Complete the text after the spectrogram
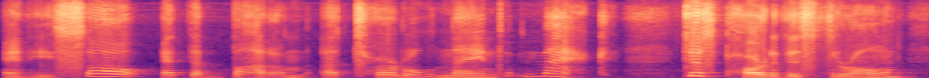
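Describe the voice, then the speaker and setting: Someone reading a rhyming kids story out loud, really dramatic n expressive, pitch all over the place. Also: takes it slowly. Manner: theatrical, expressive.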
